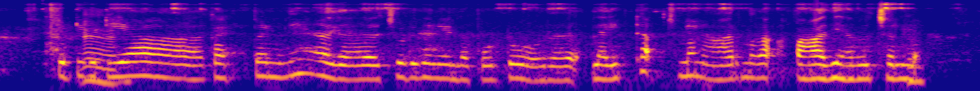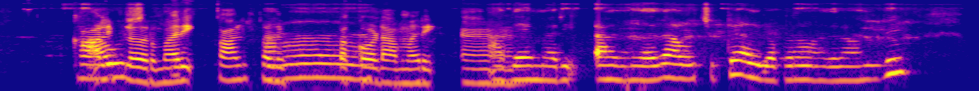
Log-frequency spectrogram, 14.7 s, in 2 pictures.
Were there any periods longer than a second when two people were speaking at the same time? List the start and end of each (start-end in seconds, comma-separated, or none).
none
